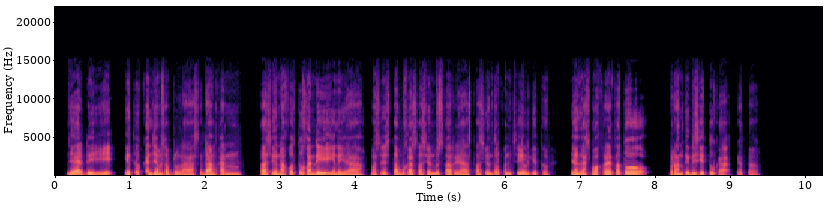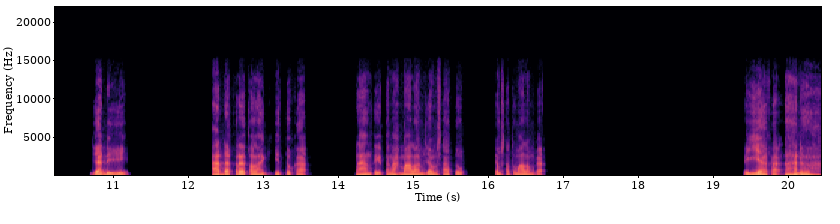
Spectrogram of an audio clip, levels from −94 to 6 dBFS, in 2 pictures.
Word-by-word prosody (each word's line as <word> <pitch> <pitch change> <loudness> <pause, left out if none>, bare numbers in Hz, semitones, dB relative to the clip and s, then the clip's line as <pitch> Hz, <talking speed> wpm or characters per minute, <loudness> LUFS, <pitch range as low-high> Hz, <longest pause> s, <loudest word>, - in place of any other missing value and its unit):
Jadi, 140 - +2
itu 150 +5 +1
kan 205 +2 -1
jam 180 -1 +4
11.00. 110 -9 -1
Sedangkan 165 +4 +1 0.2
stasiun 150 +4 +4
aku 175 +3 0
tuh 205 - 0
kan 195 -1 +3
di 180 -5 +4
ini 160 -7 +2
ya, 110 +2 0
maksudnya 130 +9 -1
sta 170 -2 +1
bukan 150 0 0
stasiun 155 +1 -1
besar 145 -2 0
ya, 105 -2 -1
stasiun 130 +4 -2
terpencil, 140 -7 -1
gitu. 110 0 -5 0.3
Yang 165 +3 +4
nggak - - -3
semua 170 -1 +2
kereta 155 +2 +2
tuh, 205 0 +3 0.2
berhenti 170 +4 +1
di - - +4
situ, 200 -3 0
Kak, 110 -1 -6
gitu. 100 -2 -9 1.3
Jadi 165 - +1 1.1
ada 180 +1 +3
kereta 175 0 +3
lagi 180 -2 -2
itu, 205 -9 -5
Kak, 105 -3 -5 0.6
nanti 180 -7 -1
tengah 135 +1 -2
malam 140 -7 +1
jam 110 0 0
01.00. 115 0 -5 0.4
Jam 110 - -2
01.00 120 -1 -9
malam, 110 -3 -1
Kak. 110 +1 -8 2.7
Iya, 195 +7 +4
Kak, 115 0 -3
aduh. 145 +1 +5
150 Hz, 145 wpm, -23 LUFS, 120-175 Hz, 2.7 s, aduh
